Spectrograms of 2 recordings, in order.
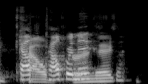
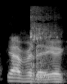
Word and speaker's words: Kaepernick: Could you say Kaepernick? – Kaepernick, sorry. – Kaepernick, okay.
